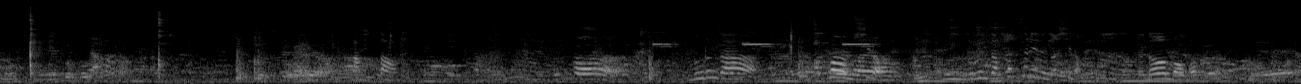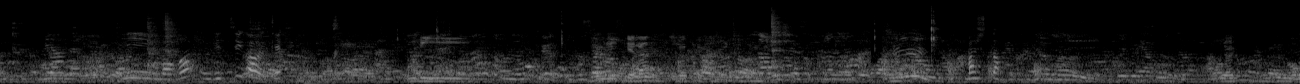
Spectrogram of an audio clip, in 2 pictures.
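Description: Chopsticks and spoons clink against dishes.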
